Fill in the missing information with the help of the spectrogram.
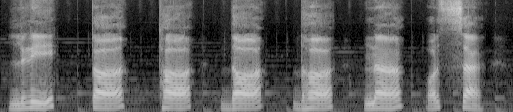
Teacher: यह दंतीय होते हैं। दांतों के द्वारा इनका उच्चारण किया जाता है।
